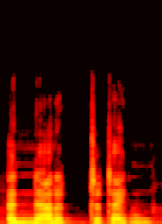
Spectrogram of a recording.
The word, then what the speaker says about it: Anatotitan: This is the Anatotitan, a name that means Wait. giant duck. Anatotitan? Anatotitan. Where's the toe? T-O. It's A-N-A-T-O-T-I-T-A-N. Anatotitan. Okay, there it is.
